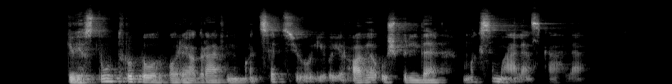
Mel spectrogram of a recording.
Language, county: Lithuanian, Vilnius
